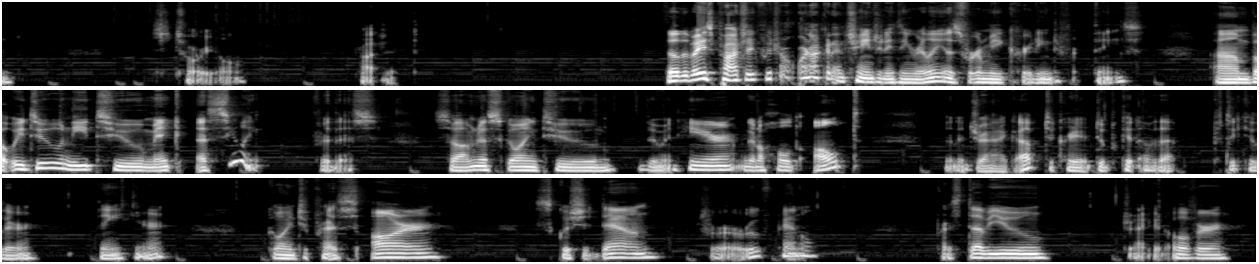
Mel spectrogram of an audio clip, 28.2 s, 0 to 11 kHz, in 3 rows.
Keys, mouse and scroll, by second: 0.0-2.4 typing, 3.4 click, 4.6-5.8 drag, 6.2-7.3 drag, 7.7 click, 8.2 click, 9.6 click, 12.1-14.4 typing, 12.1-14.1 right drag, 17.7 right click, 17.9 a, 18.3 d, 19.0 click, 19.5 click, 22.1 click, 24.9 w, 27.4-28.2 right drag.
